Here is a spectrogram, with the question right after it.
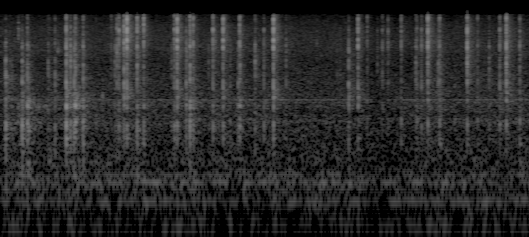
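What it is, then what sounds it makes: Aluminium laptop lid. Long bare natural nails of both hands tap rapidly on a closed silver aluminum laptop lid, its logo visible between the hands, a flat, thin, hollow-backed metal shell. A quick, uneven run of light, bright clicking taps is heard, each one dying away almost instantly, over a faint low background hum.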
